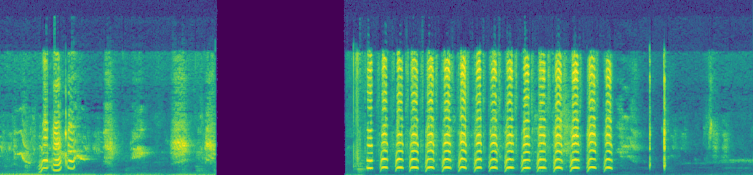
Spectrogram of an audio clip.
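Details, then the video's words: Talking parrot opens with wavering squawks, then after a silent break delivers a rhythmic run of around fifteen matching clipped notes at an even pace, ending with a few faint chirps. "Parrot talking videos"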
